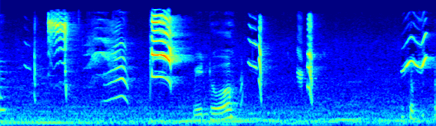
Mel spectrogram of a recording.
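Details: Indian ringneck parakeets, three pet parrots said to talk, mix harsh descending squawks, a loud shriek and lower warbling, voice-like sounds, ending in high wavering chirps against a faint room hum.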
